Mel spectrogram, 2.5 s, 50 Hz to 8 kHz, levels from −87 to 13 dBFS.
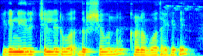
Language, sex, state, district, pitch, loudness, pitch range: Kannada, male, Karnataka, Koppal, 145 Hz, -15 LUFS, 140-150 Hz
